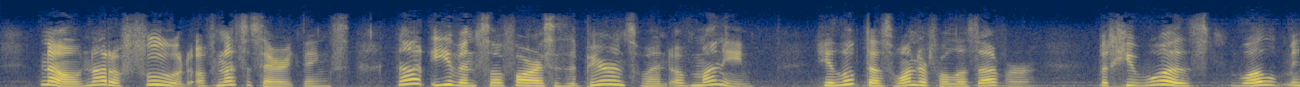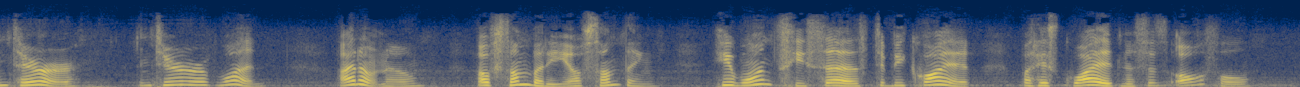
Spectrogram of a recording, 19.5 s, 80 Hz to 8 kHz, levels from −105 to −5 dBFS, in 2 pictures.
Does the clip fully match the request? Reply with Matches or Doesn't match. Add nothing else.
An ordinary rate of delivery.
Matches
